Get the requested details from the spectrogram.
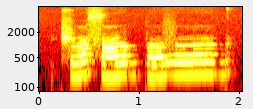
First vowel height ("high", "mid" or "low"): high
